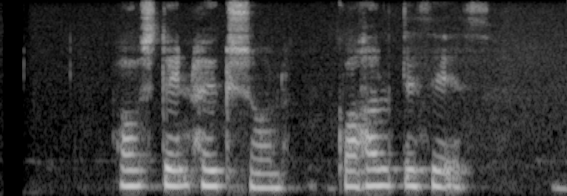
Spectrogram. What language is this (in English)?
Icelandic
